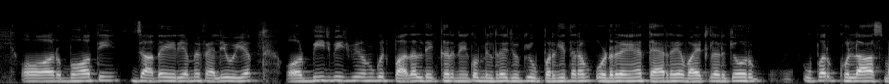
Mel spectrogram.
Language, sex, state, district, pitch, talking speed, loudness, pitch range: Hindi, male, Chhattisgarh, Kabirdham, 160 Hz, 295 wpm, -20 LUFS, 155-165 Hz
